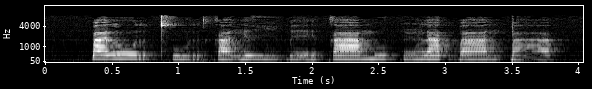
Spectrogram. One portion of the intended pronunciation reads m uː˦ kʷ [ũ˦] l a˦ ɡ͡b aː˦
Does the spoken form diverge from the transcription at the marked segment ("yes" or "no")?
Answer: yes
